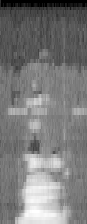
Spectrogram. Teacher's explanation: when we're expressing uncertainty or hesitation we sometimes say well this is similar to the first tone in chinese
